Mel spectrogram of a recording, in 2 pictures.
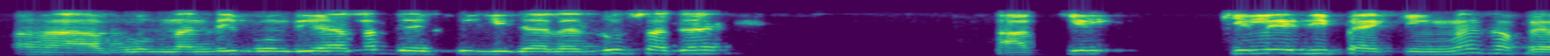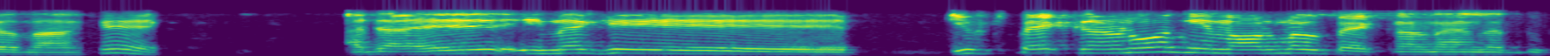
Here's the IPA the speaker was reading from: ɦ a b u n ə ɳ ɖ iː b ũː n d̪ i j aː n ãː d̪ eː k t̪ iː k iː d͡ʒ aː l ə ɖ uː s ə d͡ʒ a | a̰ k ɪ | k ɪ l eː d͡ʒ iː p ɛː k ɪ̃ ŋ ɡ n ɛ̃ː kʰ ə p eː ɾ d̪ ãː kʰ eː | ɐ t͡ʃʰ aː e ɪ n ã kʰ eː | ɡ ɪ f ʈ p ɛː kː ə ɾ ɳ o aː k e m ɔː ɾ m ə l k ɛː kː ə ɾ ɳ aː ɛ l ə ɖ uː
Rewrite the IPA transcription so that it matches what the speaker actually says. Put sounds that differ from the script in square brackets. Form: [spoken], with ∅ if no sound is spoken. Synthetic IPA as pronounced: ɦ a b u n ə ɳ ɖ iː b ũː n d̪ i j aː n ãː d̪ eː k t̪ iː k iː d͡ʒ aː l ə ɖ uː s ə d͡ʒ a | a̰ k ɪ | k ɪ l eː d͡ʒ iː p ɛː k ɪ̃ ŋ ɡ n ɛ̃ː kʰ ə p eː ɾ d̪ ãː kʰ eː | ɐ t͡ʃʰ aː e ɪ n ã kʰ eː | ɡ ɪ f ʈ p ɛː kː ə ɾ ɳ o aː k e [n] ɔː ɾ m ə l [p] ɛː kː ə ɾ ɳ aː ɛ l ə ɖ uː

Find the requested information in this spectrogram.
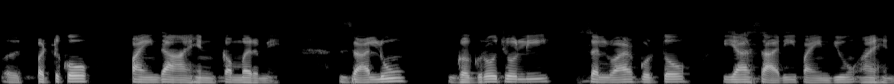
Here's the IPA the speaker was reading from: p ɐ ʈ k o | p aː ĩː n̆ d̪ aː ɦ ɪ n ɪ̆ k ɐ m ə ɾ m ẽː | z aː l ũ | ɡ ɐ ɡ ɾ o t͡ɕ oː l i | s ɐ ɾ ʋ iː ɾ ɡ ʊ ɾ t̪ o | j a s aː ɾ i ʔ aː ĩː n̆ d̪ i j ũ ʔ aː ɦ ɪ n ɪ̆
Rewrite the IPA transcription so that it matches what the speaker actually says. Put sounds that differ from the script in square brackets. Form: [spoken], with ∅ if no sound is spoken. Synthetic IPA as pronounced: p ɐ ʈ k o | p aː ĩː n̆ d̪ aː ɦ ɪ n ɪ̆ k ɐ m ə ɾ m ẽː | z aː l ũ | ɡ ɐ ɡ ɾ o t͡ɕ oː l i | s ɐ [l] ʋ [aː] ɾ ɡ ʊ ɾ t̪ o | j a s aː ɾ i [p] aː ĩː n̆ d̪ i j ũ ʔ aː ɦ ɪ n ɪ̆

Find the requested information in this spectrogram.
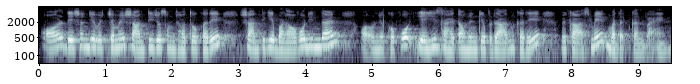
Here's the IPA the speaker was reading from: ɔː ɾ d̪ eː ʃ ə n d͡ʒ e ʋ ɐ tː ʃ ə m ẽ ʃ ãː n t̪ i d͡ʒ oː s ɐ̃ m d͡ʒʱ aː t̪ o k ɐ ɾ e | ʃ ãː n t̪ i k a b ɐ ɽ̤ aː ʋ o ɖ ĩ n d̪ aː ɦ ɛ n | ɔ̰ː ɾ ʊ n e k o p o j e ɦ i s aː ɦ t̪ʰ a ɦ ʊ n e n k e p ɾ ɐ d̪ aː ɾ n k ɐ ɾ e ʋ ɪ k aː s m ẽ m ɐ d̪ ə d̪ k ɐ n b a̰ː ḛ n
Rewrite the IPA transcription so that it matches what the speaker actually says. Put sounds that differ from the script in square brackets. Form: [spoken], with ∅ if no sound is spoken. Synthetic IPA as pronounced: ɔː ɾ d̪ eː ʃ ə n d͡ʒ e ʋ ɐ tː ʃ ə m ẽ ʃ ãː n t̪ i d͡ʒ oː s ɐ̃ m d͡ʒʱ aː t̪ o k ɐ ɾ e | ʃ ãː n t̪ i k [e] b ɐ ɽ̤ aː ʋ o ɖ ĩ n d̪ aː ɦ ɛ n | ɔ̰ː ɾ ʊ n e k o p o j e ɦ i s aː ɦ [t̪] a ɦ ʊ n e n k e p ɾ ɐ d̪ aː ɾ n k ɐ ɾ e ʋ ɪ k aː s m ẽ m ɐ d̪ ə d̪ k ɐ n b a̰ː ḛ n

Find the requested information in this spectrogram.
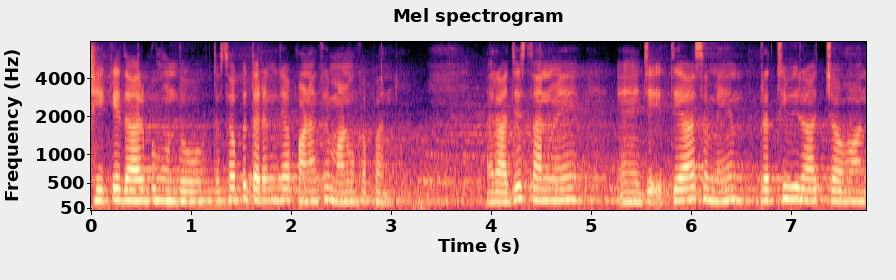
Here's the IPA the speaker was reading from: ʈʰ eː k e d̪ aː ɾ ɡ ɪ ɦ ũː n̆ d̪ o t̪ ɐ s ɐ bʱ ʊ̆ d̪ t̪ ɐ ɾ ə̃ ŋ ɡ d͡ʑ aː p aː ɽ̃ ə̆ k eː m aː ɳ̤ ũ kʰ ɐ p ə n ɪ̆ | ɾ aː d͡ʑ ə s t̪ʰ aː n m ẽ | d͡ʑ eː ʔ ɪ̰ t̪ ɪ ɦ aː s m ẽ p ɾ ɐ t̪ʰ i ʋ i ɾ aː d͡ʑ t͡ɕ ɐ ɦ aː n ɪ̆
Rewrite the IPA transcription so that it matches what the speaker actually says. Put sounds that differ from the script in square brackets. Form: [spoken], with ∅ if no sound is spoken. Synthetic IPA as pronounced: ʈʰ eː k e d̪ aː ɾ [b] ɪ ɦ ũː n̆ d̪ o t̪ ɐ s ɐ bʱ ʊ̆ [∅] t̪ ɐ ɾ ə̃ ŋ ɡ d͡ʑ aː p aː ɽ̃ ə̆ [kʰ] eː m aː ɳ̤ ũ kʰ ɐ p ə n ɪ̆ | ɾ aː d͡ʑ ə s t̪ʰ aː n m ẽ | d͡ʑ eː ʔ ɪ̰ t̪ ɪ ɦ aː s m ẽ p ɾ ɐ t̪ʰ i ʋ i ɾ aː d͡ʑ t͡ɕ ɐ ɦ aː n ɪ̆

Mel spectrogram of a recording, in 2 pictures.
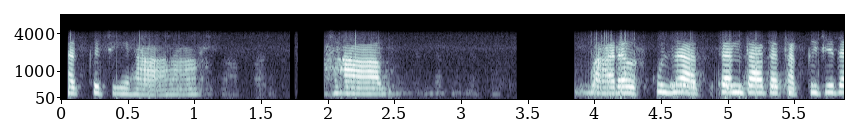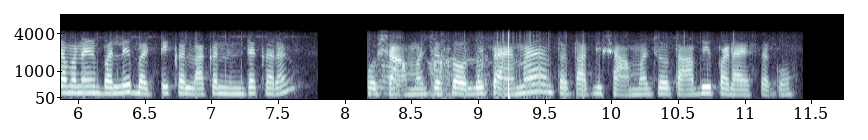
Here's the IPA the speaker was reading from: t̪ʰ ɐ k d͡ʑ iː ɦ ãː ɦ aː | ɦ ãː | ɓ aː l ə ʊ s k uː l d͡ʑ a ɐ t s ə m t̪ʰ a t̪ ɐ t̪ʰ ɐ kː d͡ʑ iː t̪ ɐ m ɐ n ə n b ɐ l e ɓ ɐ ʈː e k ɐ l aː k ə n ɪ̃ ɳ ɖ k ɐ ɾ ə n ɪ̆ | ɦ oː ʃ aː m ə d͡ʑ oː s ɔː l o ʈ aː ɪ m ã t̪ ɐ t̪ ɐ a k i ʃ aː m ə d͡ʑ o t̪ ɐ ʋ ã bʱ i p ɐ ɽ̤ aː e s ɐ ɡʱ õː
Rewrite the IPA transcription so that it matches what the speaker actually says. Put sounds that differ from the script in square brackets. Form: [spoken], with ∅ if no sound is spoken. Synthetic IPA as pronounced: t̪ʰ ɐ k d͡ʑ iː ɦ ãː ɦ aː | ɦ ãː | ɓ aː [ɾ] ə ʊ s k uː l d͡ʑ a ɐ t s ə [n] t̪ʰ a t̪ ɐ t̪ʰ ɐ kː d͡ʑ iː t̪ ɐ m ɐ n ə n b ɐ l e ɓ ɐ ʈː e k ɐ l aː k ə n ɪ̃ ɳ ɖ k ɐ ɾ ə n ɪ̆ | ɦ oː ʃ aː m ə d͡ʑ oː s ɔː l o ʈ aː ɪ m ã t̪ ɐ t̪ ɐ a k i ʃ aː m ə d͡ʑ o t̪ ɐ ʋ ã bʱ i p ɐ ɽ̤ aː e s ɐ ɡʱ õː

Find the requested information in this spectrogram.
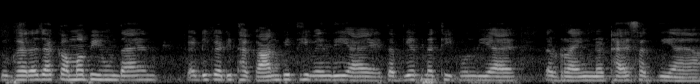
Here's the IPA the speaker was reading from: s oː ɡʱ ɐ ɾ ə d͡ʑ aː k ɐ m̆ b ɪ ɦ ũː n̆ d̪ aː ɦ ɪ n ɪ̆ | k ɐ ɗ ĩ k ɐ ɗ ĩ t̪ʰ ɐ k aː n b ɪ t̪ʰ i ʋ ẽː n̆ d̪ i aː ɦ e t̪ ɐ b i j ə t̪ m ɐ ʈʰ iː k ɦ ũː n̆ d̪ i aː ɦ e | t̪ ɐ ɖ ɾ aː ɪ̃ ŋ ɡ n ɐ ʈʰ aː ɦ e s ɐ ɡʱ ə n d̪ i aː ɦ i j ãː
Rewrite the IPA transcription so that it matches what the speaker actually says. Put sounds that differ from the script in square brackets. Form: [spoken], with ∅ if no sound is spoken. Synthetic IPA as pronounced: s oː ɡʱ ɐ ɾ ə d͡ʑ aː k ɐ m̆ b ɪ ɦ ũː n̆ d̪ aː ɦ ɪ n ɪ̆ | k ɐ ɗ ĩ k ɐ ɗ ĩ t̪ʰ ɐ k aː n b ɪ t̪ʰ i ʋ ẽː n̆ d̪ i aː ɦ e t̪ ɐ b i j ə t̪ [n] ɐ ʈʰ iː k ɦ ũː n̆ d̪ i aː ɦ e | t̪ ɐ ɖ ɾ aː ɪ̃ ŋ ɡ n ɐ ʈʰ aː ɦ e s ɐ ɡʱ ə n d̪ i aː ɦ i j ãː

